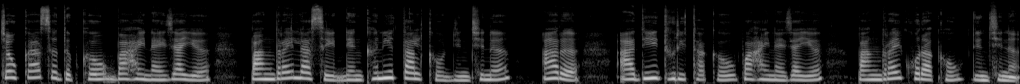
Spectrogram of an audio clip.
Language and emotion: Bodo, neutral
